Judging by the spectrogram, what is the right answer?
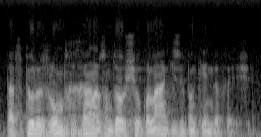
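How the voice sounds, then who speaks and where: A blunt police inspector in a radio play, sarcastic and brusque. The voice sits fairly low with a husky grain, heard through a thin telephone-like band. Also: male voice, quick pace. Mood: sardonic, impatient. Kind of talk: Dutch radio drama acting. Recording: muffled phone-like old radio recording.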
